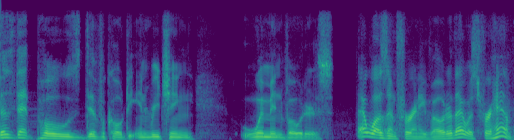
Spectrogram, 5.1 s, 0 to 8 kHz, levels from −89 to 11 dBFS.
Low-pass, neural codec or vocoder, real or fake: 7.2 kHz; none; real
